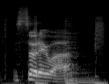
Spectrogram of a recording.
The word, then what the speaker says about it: それは: It's just like, you know, if you have the hiragana for ha after a subject, it's probably gonna be pronounced as wa.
